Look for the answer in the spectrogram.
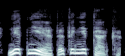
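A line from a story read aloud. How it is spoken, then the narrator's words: Exclaimed. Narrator (Russian): воскликнул он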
